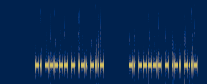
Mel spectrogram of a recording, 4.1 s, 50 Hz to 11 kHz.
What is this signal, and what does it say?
Morse code, heard as a keyed tone, about 52 wpm, 700 Hz. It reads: N0TRX N0TRX
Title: USA Call Signs - 5 Characters - Repeated 2x - 50wpm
